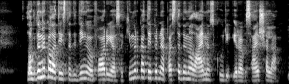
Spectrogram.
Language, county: Lithuanian, Vilnius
